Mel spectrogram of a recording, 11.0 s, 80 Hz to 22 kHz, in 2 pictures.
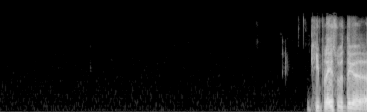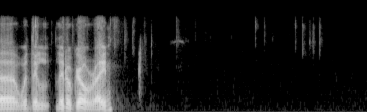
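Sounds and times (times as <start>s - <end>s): computer keyboard keystrokes: 7.2s - 7.9s, 9.3s - 10.4s.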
